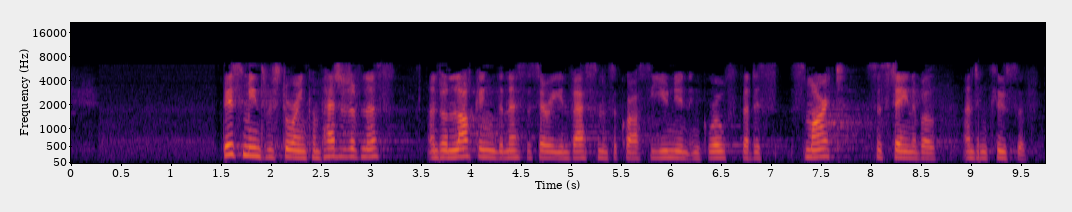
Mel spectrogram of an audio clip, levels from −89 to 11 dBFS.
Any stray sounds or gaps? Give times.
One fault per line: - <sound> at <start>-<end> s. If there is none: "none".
none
